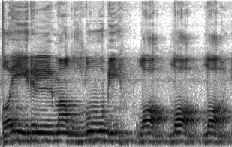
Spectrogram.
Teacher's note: നാവിൻ്റെ അരിക്, നാവിൻ്റെ അരുനീളം, സൈഡ് ഭാഗം മേലെ പല്ല്, അണപ്പല്ലിൽ തട്ടണം. ഒന്നെങ്കിൽ വലതു ഭാഗത്ത് അണപ്പല്ലാകാം, ഇടതു ഭാഗത്ത് അണപ്പല്ലാകാം.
